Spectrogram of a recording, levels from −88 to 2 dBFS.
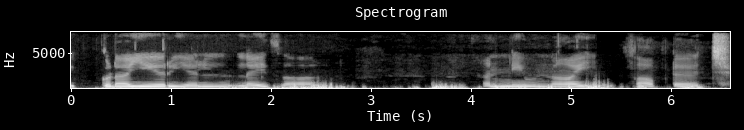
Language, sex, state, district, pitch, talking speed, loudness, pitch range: Telugu, female, Andhra Pradesh, Chittoor, 180 Hz, 75 wpm, -14 LUFS, 170-190 Hz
